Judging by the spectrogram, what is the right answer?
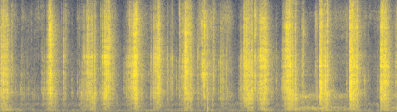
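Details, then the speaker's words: Losi LMT RC truck, factory differential turned by hand with driveshaft out, before axle upgrade: gritty, uneven rattling bursts about three a second; rough gear mesh. "Ooh, hear how rough that one sounds from the factory?"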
